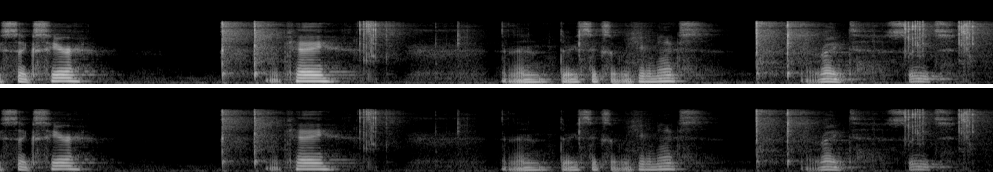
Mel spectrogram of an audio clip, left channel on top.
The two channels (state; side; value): quieter; right; 7.1 dB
